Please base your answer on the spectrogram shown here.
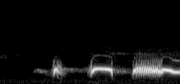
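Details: Cooing of a spotted dove, meant to prompt other doves to coo: a brief note, a clear level coo, then a long rough coo sliding gently downward, cut off at the end.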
